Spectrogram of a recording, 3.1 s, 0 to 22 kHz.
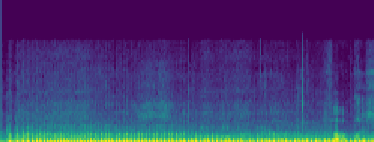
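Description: A Yamaha R125 motorcycle engine revs up from a start, a loud, close, buzzy rasp that climbs and pulses with rapid throttle blips and some clattering, with no voices over it.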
